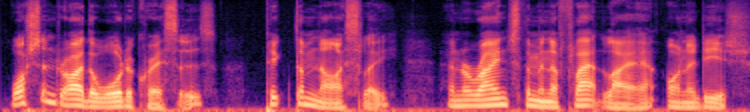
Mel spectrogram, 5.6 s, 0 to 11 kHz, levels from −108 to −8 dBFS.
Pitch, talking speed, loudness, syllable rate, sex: 115 Hz, 205 wpm, -19 LUFS, 5.3 syllables/s, male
